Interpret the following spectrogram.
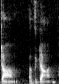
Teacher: so here we don't pronounce h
